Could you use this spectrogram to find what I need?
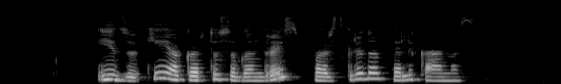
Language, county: Lithuanian, Vilnius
